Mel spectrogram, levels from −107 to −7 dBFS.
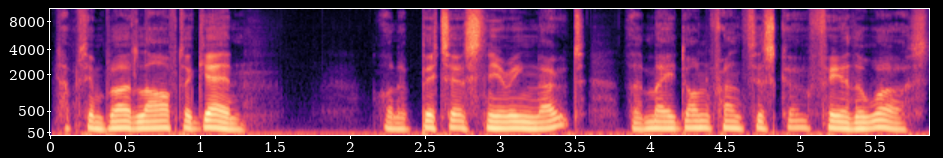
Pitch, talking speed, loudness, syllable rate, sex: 125 Hz, 165 wpm, -18 LUFS, 4.9 syllables/s, male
